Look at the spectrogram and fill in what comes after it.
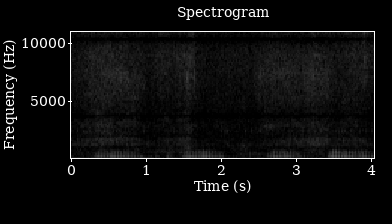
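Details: Female Bengal cat Sonya, a typical Bengal tabby, purrs during grooming with a glove; four slow, even rumbling surges roughly one second apart, deep and buzzy, with quiet pauses between breaths.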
